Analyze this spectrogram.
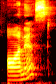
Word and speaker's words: honest: This is someone who's honest, Silent H honest and fair.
